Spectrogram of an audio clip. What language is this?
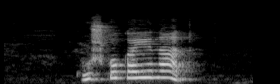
Mari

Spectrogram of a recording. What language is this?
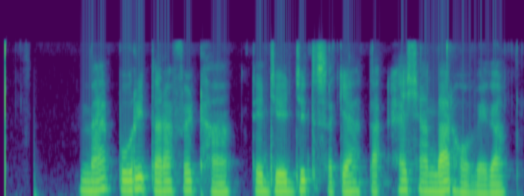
Punjabi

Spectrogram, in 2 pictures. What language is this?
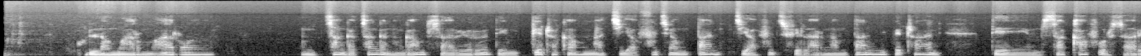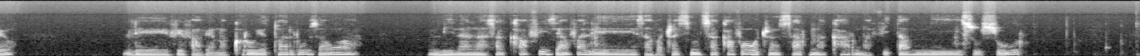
Malagasy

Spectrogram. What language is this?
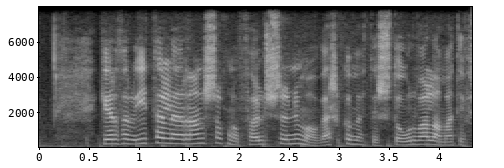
Icelandic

